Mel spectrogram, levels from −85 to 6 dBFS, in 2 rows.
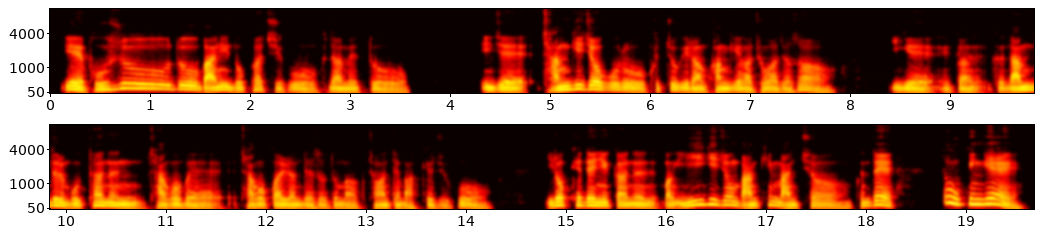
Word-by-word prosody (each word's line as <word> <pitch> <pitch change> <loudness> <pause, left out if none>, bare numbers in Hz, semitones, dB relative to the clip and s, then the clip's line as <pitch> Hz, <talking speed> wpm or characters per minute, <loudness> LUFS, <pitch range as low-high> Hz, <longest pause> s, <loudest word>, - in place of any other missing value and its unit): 예 140 -4 +6
보수도 165 +1 +2
많이 115 +6 +5
높아지고 105 - -4
그다음에 105 -4 -1
또 85 -5 -5 0.7
인제 115 -4 +2 0.2
장기적으로 130 - +2
그쪽이랑 105 -5 -2
관계가 105 0 -1
좋아져서 95 -2 -4 0.5
이게 105 -5 0 0.2
그러니까 90 -7 -3
그 - - -9
남들 125 +6 +3
못하는 110 - +1
작업에 100 -6 -2 0.3
작업 110 -1 -2
관련돼서도 95 -4 -2
막 80 -2 -6
저한테 95 0 -3
맡겨 80 +5 -6
주고 90 -2 -6 0.5
이렇게 150 +5 +2
되니까는 125 -7 +2
막 115 -1 -1
이익이 180 - +3
좀 170 -3 0
많긴 120 - 0
많죠. 95 -2 -3
근데 140 +3 +1 0.5
또 260 - +3
웃긴 205 0 +4
게 190 - +4
110 Hz, 260 characters per minute, -21 LUFS, 95-135 Hz, 0.7 s, 예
